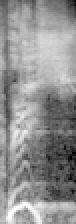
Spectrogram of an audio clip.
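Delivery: voice pitched way up into a whoop. Speaker showing listeners how to shout the word out: rebel yell. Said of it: "You got to say it with a rebel yell".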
